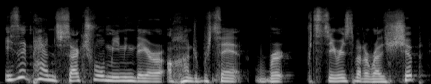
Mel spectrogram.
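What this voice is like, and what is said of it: Nerdy imitation of another person's voice. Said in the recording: “That's your Christian impression? ... I got to make him look nerdy.”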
